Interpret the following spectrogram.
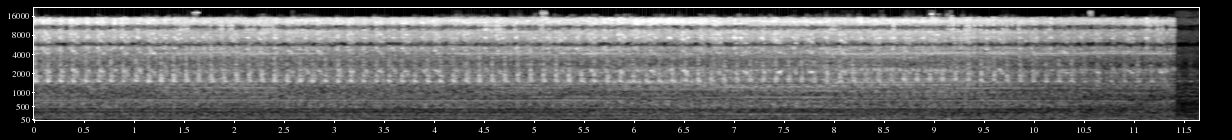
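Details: Nissan Qashqai running engine with a sharp, regular ticking knock, roughly four per second, riding over it and keeping time with engine speed: engine knock.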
